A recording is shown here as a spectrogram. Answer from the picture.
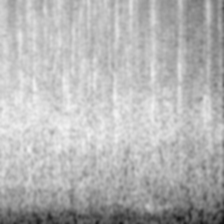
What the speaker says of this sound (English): You guys give yourselves a hand for being here today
